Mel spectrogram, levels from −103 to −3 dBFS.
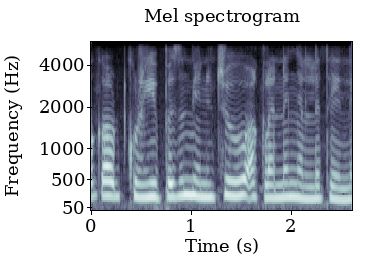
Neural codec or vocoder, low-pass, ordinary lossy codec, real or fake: none; 5.4 kHz; none; real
